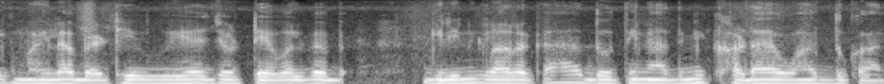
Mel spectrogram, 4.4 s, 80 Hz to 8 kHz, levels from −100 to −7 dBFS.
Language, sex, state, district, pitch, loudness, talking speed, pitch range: Hindi, male, Bihar, West Champaran, 125 Hz, -15 LUFS, 245 wpm, 120-125 Hz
